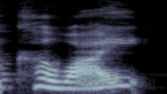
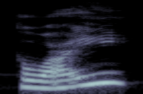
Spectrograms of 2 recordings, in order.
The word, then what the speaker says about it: kawaii: this I don't know it's like Hawaii but with a k so kawaii kawaii accessory set from the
